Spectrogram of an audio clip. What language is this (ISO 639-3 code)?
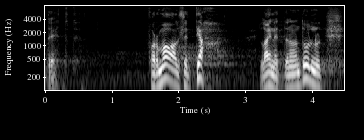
est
